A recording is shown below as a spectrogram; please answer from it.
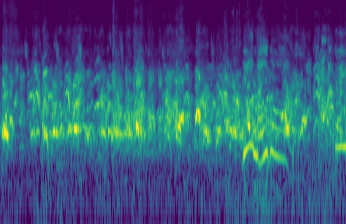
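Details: Abandoned dogs at Hanna's Shelter in Daegu, South Korea, keep up a steady chorus of overlapping barks and yips, with a drawn-out whine near the end and human voices mixed in.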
